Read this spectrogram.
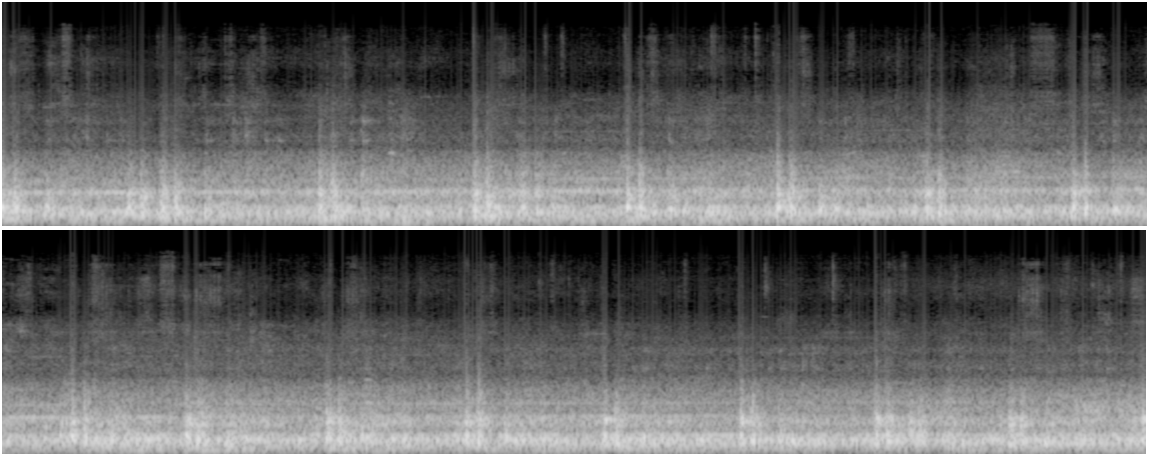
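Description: Train wheels knock rhythmically over rail joints.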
